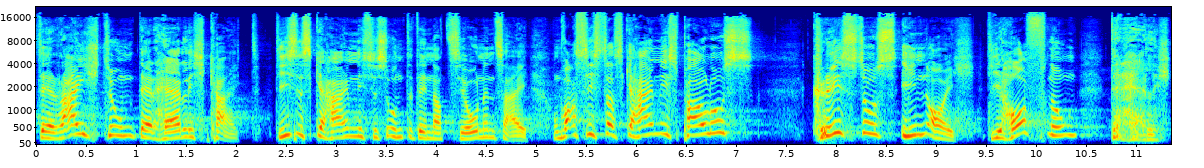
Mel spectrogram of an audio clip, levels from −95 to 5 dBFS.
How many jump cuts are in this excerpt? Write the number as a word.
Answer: two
